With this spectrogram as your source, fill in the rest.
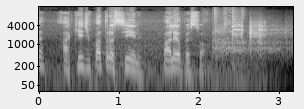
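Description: A middle-aged man speaks with animation into a microphone, close by.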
